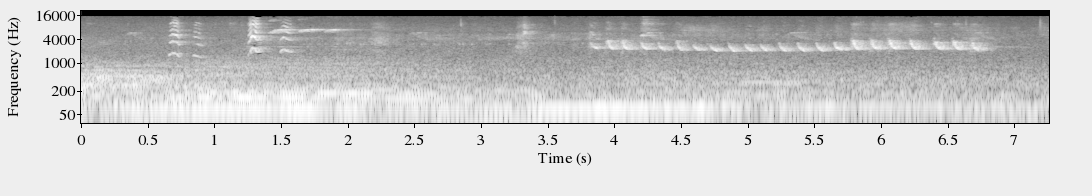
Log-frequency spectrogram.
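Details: Oriental magpie-robin, black-breasted type, in its lovebird-mimicking song: a few sharp chirps and a thin whistle, then a long steady trill of rapidly repeated notes lasting about three seconds, low hum underneath.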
